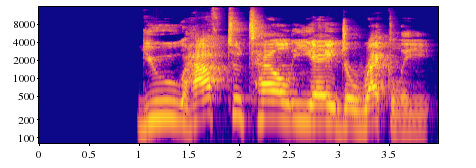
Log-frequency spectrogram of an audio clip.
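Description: A man speaks loudly and with animation into a close microphone.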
